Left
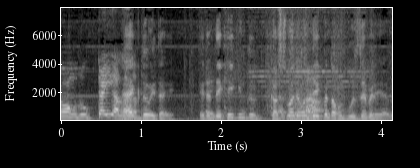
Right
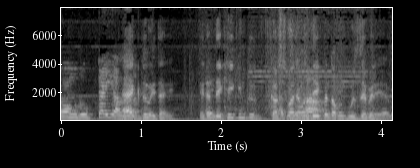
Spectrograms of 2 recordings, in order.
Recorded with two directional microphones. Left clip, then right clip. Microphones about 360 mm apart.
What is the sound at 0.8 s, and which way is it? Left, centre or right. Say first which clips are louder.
Speech: left 4 dB; centre.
